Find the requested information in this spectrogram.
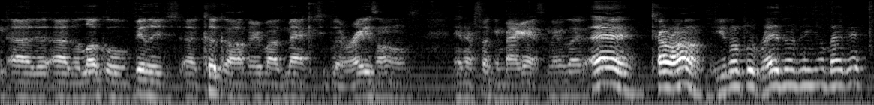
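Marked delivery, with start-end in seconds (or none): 5.9-8.6 mock French accent. Villagers scolding a neighbour over her baguette, mock French accent. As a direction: draw it out in a put-on French accent. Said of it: "in French".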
